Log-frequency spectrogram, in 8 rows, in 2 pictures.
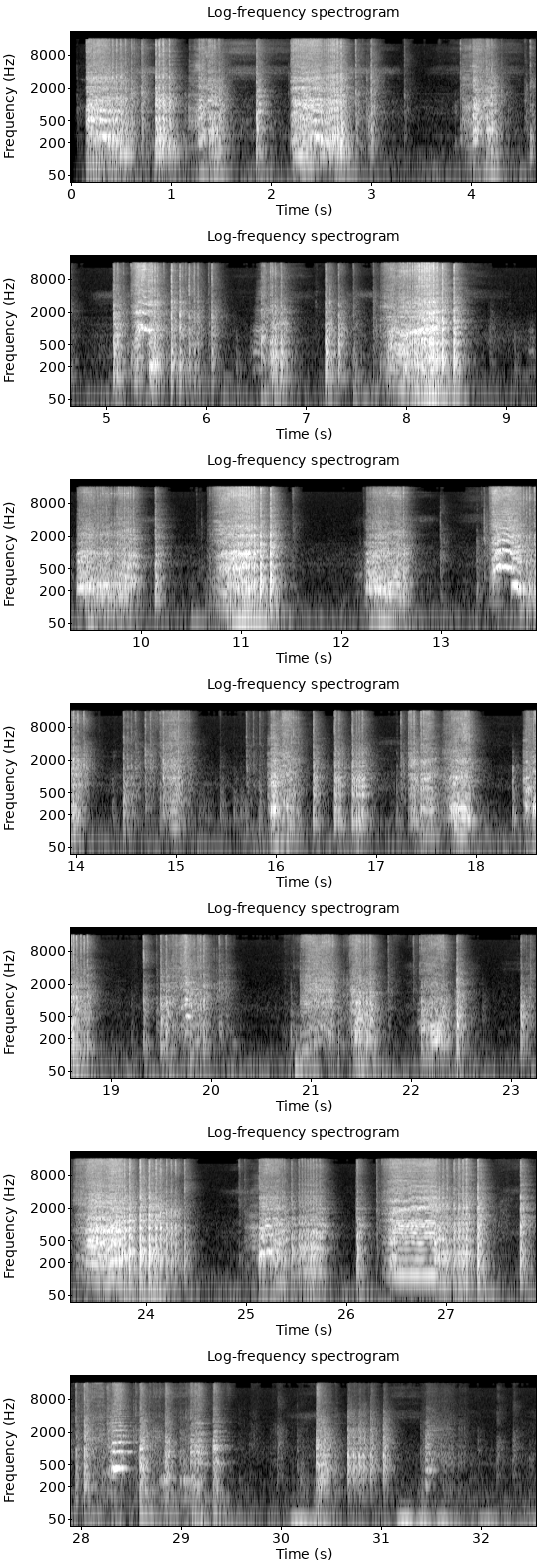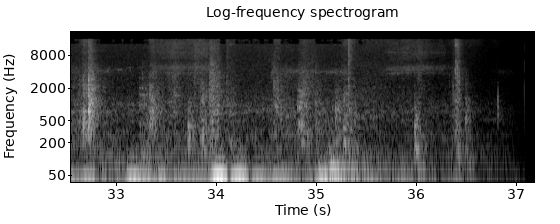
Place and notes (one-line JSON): {"title": "St. Gallen (CH), creaking wooden floor, inside", "description": "recorded june 8, 2008. - project: \"hasenbrot - a private sound diary\"", "latitude": "47.43", "longitude": "9.39", "altitude": "669", "timezone": "GMT+1"}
